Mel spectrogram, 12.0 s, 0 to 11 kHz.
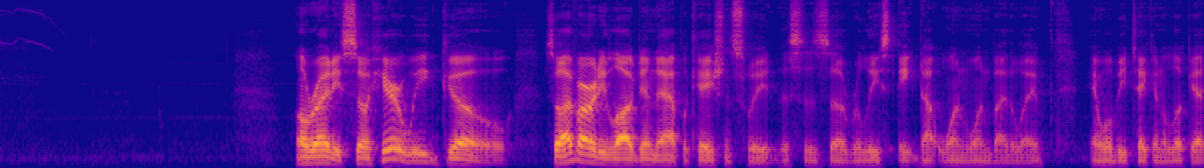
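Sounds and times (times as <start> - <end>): faint high squeak: 0.0 - 0.8.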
